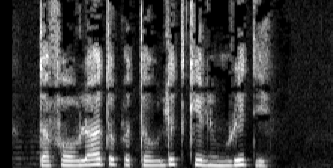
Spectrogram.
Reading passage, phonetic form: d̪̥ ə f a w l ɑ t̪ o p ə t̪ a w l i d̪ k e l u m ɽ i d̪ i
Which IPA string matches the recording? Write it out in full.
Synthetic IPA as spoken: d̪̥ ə f a w l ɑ d̪ o p ə t̪ a w l i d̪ k e l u m ɽ i d̪ i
